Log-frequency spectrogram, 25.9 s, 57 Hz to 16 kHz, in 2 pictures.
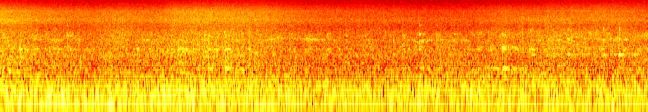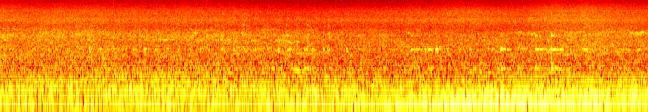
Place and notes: woudsend: parking - the city, the country & me: wind blown birch trees
stormy day (force 7-8), birch trees swaying in the wind
the city, the country & me: june 13, 2013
